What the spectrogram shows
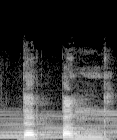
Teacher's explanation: దర్పం క వర్గములోని అనునాసిక ఉంగ్ ఉచ్చారణ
